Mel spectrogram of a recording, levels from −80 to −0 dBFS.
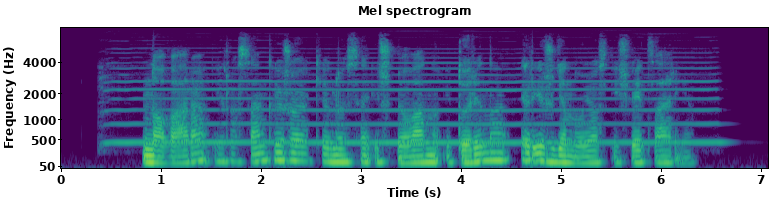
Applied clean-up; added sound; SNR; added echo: none; Bowed string instrument; 11 dB; none.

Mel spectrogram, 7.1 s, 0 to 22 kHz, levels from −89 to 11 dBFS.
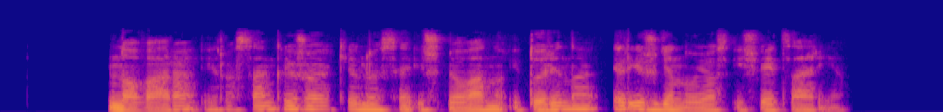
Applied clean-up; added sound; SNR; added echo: none; none; none; none.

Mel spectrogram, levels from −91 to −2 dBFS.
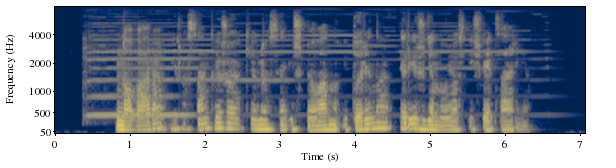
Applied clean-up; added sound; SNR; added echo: classical method log-MMSE.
